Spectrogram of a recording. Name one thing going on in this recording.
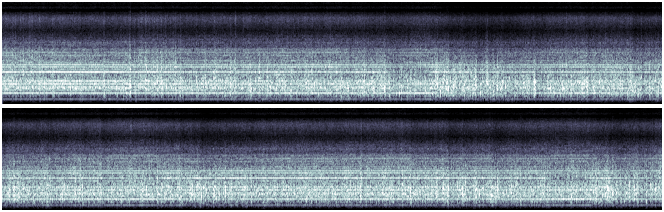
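A boat's outboard motor drones steadily at speed.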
